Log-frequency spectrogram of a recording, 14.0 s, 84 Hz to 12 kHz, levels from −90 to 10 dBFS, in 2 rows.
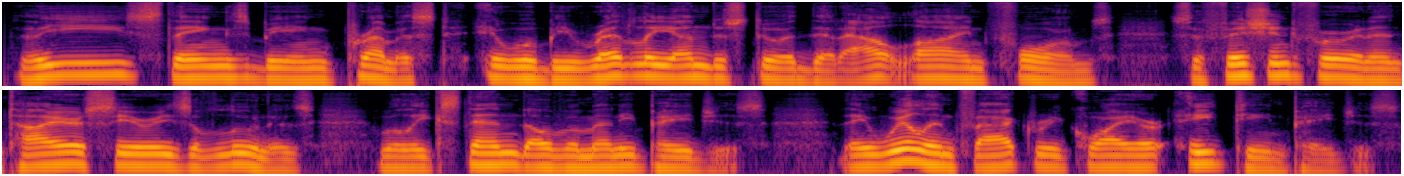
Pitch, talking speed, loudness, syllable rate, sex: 130 Hz, 130 wpm, -17 LUFS, 4.3 syllables/s, male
